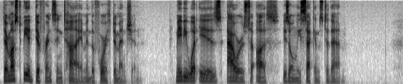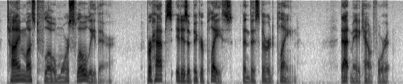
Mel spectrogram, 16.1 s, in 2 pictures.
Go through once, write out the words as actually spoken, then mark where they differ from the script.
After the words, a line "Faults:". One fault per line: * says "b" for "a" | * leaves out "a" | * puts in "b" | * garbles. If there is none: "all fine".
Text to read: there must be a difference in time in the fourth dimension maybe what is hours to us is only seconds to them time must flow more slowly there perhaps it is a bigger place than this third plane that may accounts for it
there must be a difference in time in the fourth dimension maybe what is hours to us is only seconds to them time must flow more slowly there perhaps it is a bigger place than this third plane that may account for it
Faults:
* says "account" for "accounts"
